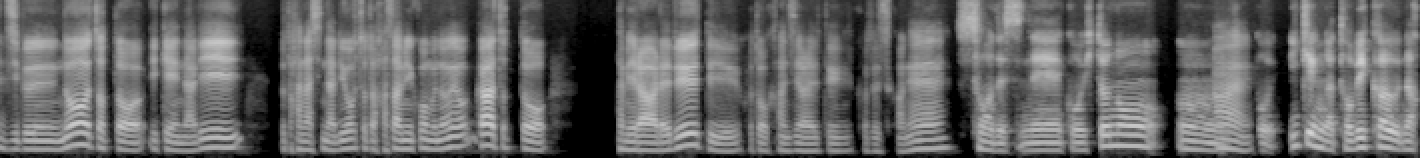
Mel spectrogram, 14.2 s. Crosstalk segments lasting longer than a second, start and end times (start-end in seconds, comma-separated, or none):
none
